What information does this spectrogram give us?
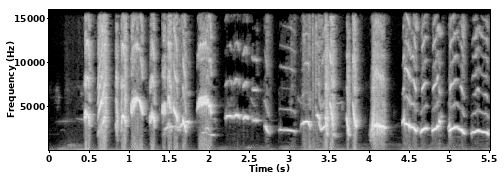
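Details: Oriental magpie-robin in 'ngeplong tarung' fighting song, used to provoke other birds: rapid mix of harsh buzzy bursts and clear whistled notes, some rising and falling in wavy slurs, delivered in quick clusters with short pauses.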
